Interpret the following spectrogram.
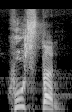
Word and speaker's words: Houston: are you you but h-o-u-s-t-o-n not Houston Houston not fair English language ah please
